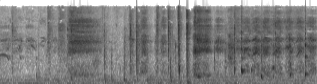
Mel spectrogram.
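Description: A kitten eating dry kibble from a plastic bowl, with many sharp crunches and clatters of pellets against the bowl. Soft human chuckling comes through now and then.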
